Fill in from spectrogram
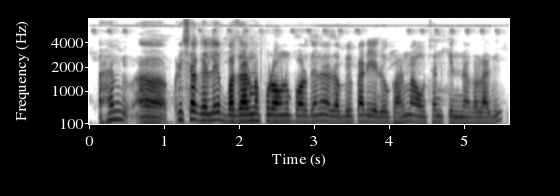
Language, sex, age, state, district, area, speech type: Nepali, male, 18-30, West Bengal, Kalimpong, rural, spontaneous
